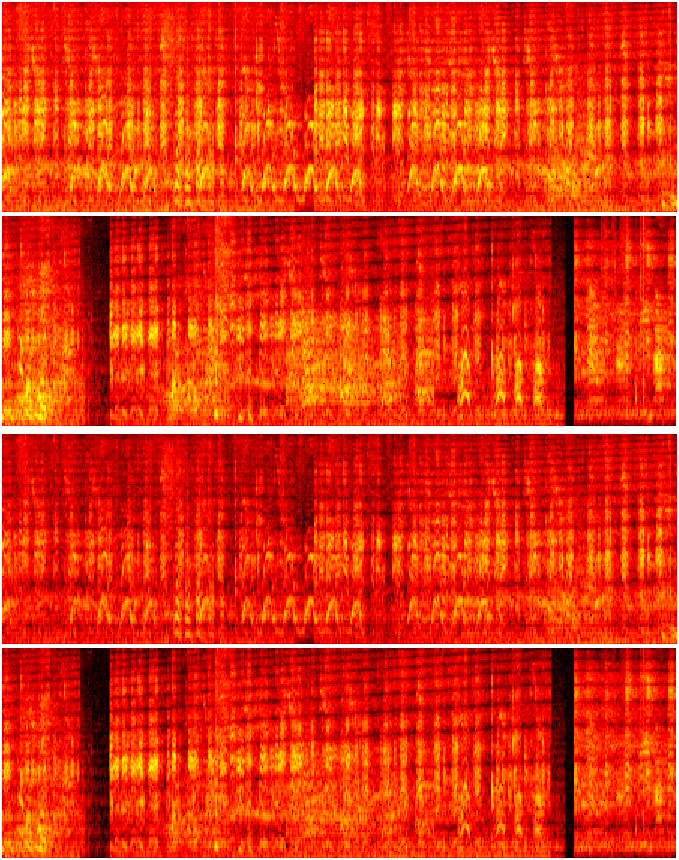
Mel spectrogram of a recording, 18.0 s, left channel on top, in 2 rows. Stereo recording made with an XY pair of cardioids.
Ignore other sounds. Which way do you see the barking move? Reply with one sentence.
In this clip you hear the barking stay in one place.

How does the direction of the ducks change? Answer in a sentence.
In this clip you hear the ducks move to the right.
